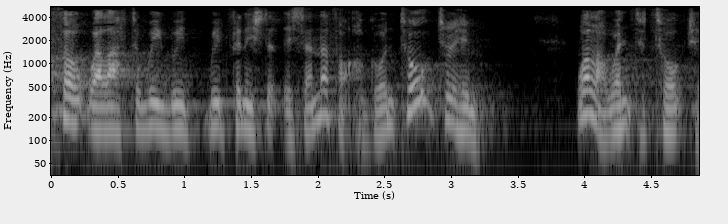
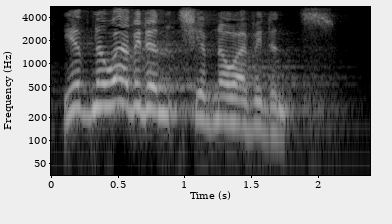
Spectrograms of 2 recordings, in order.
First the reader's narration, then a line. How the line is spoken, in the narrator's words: And this man started shouting across from his stall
